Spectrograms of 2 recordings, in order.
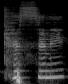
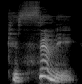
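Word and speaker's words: Kissimmee: kind of laugh because we know we pronounce it kissimi which means the accent of the word is on the middle part kissimi not the beginning kissi that kind of sounds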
